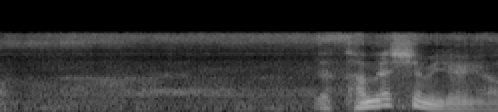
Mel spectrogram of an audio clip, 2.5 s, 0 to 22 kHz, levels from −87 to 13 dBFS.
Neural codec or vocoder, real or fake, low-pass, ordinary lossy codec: codec, 16 kHz, 0.8 kbps, ZipCodec; fake; 7.2 kHz; none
